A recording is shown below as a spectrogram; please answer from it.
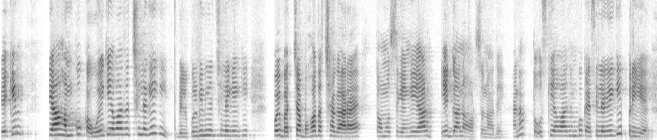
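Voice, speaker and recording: A woman science teacher with a high voice and a North Indian Hindi accent teaches schoolchildren. She asks questions and answers them herself, patiently repeating each key term. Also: a little fast. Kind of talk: classroom lesson explaining to children.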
